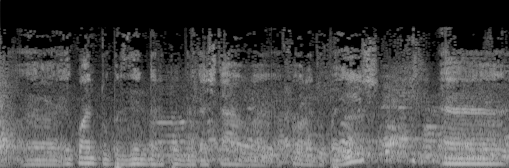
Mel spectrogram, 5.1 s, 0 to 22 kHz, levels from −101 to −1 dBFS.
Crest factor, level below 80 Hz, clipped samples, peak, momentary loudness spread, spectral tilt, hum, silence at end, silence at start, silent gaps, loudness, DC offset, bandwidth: 16 dB; -56 dBFS; under 0.1%; -18 dBFS; 6 LU; -4.5 dB/octave; none; 0 s; 0 s; none; -34 LUFS; under 0.1%; 11.5 kHz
